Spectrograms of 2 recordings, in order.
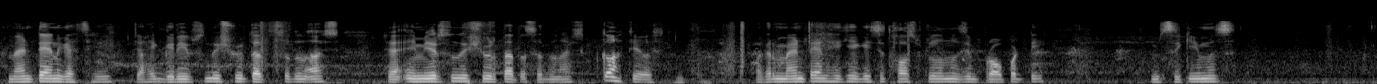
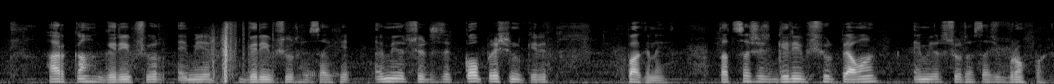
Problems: constant background noise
